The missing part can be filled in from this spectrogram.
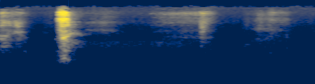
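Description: One sharp sneeze burst, then a few soft breaths in a quiet room.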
